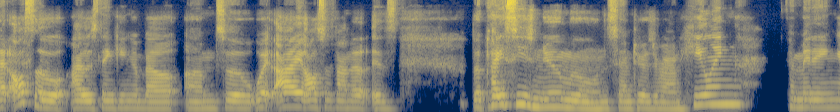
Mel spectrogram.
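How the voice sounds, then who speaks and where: A woman's plain, everyday voice, fairly low in pitch, with lively intonation at a moderate pace. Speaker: spiritual wellness host. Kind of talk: casual chat.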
